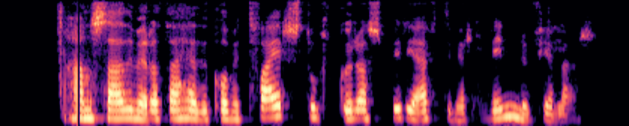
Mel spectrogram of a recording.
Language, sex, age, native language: Icelandic, female, 40-49, Icelandic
